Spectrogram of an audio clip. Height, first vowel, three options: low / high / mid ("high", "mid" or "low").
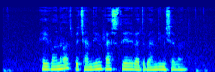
mid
